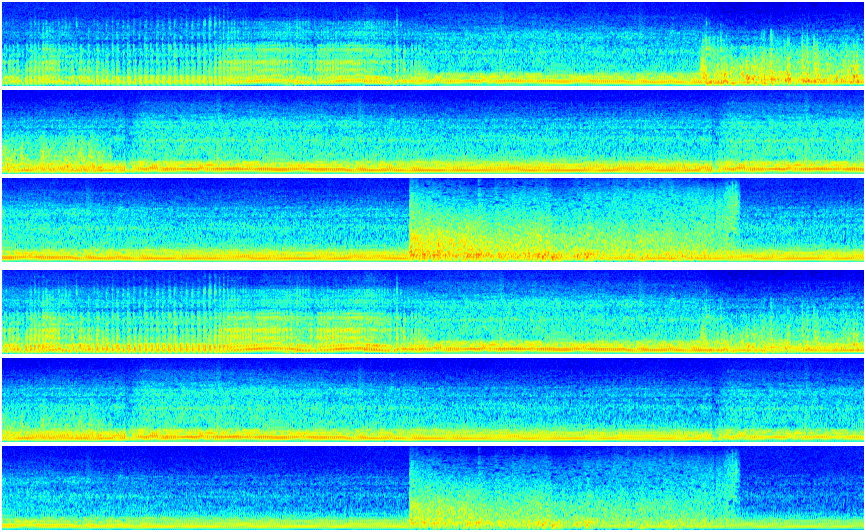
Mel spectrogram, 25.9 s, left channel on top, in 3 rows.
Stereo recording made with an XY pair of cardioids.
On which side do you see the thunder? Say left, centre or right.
left.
